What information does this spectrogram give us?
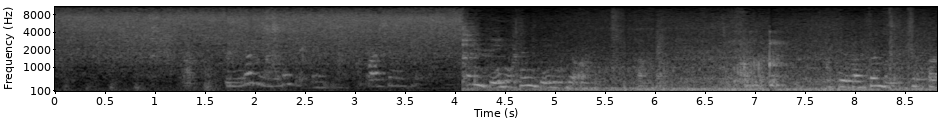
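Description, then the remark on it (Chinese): Food sizzles loudly as it goes into a hot wok in a Chinese family kitchen, where a daughter cooks a family meal helped by her mother and grandmother; a steady bright hiss of frying shifts partway through as utensils stir and clatter, with people talking over the cooking. “啊，把那烧放在灯在电锅里烤就下锅了。”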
